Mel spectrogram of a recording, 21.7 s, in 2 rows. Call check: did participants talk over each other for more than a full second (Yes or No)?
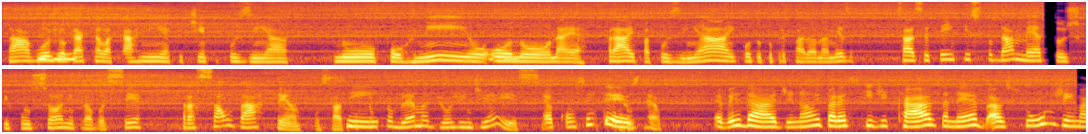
No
